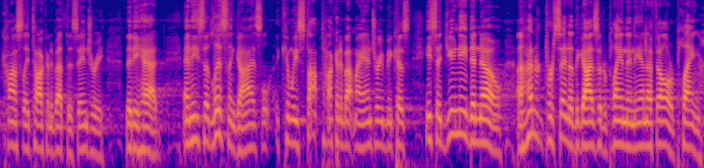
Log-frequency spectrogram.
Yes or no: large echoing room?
yes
